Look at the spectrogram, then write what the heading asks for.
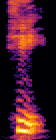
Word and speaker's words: he: That first sound, the H, that's expected. The H is doing what we expect an H to do. But then we hear the E making the sound, the long sound E.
